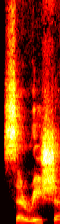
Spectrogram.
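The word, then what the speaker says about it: Saoirse: joue vraiment très bien sisha Ronan paraît que c'est comme ça qu'on prononce et bien en tout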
